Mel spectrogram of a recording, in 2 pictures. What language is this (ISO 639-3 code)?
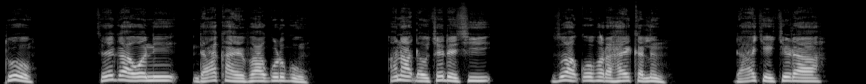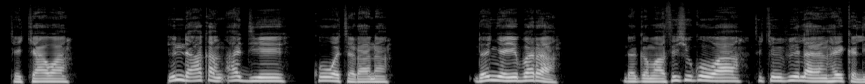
hau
